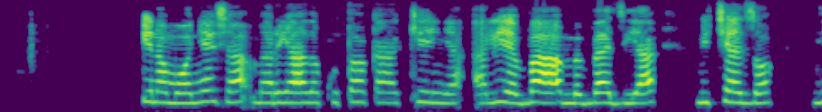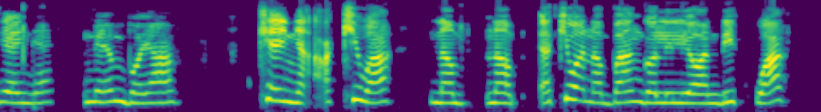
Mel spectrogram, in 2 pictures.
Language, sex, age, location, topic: Swahili, female, 36-49, Wajir, education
